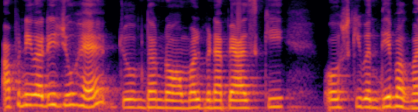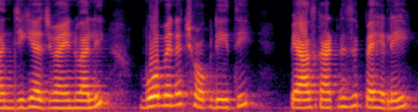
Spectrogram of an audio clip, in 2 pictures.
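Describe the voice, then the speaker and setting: A young woman with a Uttar Pradesh Hindi accent talks through her day in a casual vlog voice-over, her slightly high voice hoarse and stuffy from a cold. She rambles on, packing her chat with fillers. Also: darkish tone. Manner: chatty, rambling, full of fillers. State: hoarse, blocked nose from a cold. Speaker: vlog host.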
